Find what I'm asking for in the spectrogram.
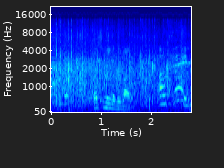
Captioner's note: audience applauding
